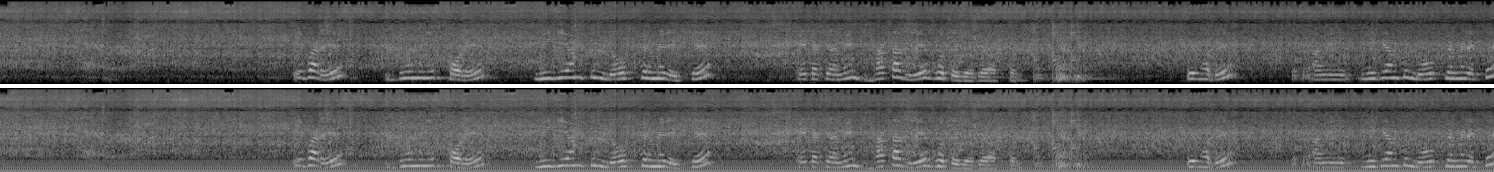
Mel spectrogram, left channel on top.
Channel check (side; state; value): right; noise; hum, 12 dB below the sound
